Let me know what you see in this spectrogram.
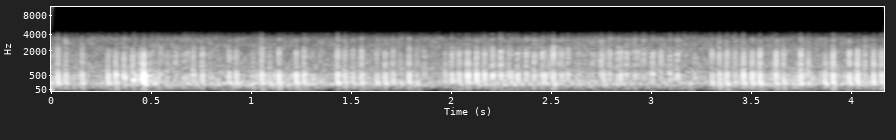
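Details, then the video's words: A cat's continuous purr: fast regular throbbing pulses in bursts, each breath cycle briefly easing then resuming, with one faint tap early on. "Traktor cat makes some noise"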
